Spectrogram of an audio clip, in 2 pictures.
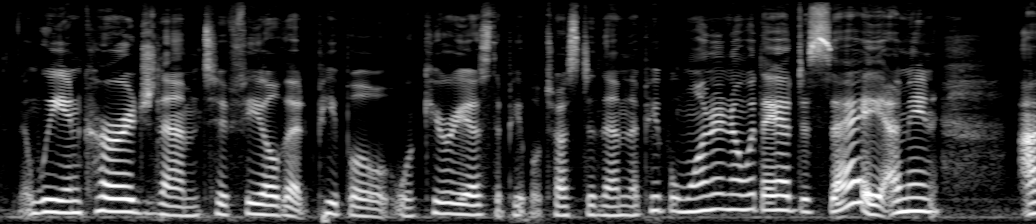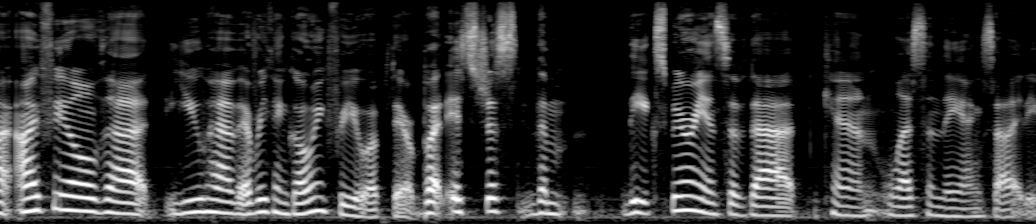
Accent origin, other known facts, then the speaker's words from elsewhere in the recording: New York, United States; moved away as an adult; also born or lived in Amherst, Massachusetts; when I first moved here, I was from New York originally, and then I lived in Amherst, Mass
